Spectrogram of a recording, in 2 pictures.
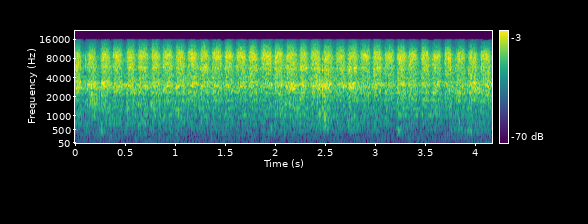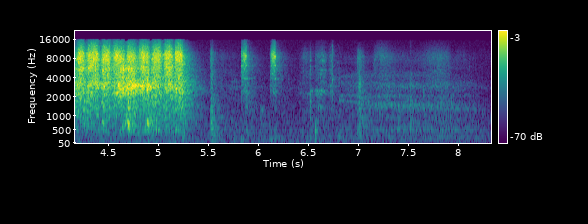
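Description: Sandpaper rubbed back and forth along a wooden guitar neck in a fast, even rhythm of strokes. It stops about five seconds in, followed by a few light knocks.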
